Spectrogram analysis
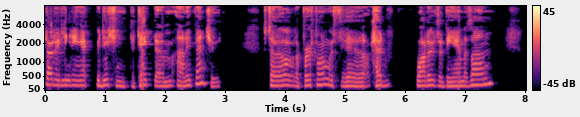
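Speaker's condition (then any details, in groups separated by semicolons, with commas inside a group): Deafblindness; progressive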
